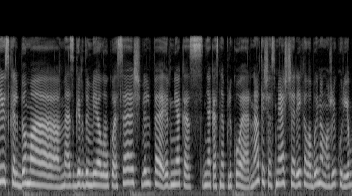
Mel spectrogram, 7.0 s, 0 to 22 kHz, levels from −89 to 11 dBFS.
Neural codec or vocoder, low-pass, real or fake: none; 9.9 kHz; real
